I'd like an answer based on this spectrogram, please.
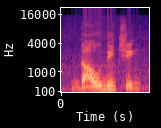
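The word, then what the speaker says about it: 道德经: Name of this book is दाओ दी चिंग। हम इसको पढ़ते हैं तो इट इज़ ताओ, TAO, बट we pronounce it एज दाओ।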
